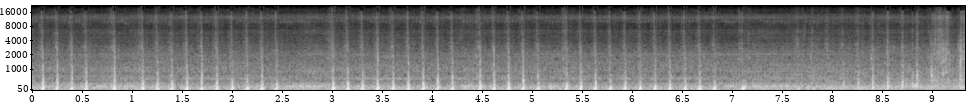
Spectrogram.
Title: Cómo se escucha un misfire en tu motor???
